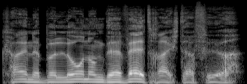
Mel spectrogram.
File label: vo chatter negative; eisen; respawn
